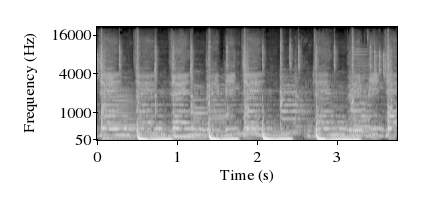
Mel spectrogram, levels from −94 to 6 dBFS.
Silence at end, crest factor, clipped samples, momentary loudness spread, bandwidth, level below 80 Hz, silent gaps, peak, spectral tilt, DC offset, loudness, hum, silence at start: 0 s; 8 dB; under 0.1%; 4 LU; over 20 kHz; -12 dBFS; none; 0 dBFS; -4.5 dB/octave; under 0.1%; -11 LUFS; none; 0 s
